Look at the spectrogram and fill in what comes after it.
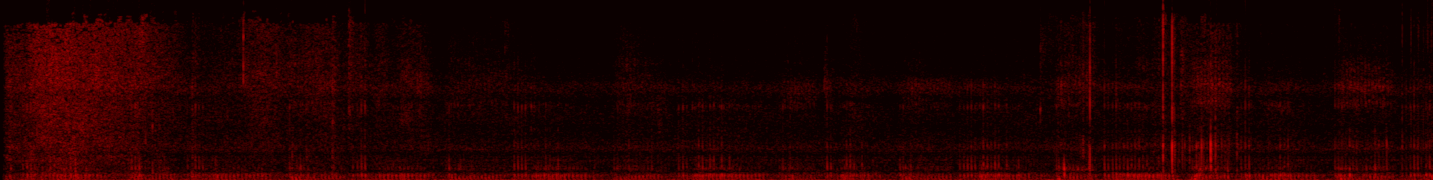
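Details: Domestic cat purring steadily, a low continuous rumble with a rhythmic pulsing texture and faint breathy rises and falls; no other clear sounds.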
